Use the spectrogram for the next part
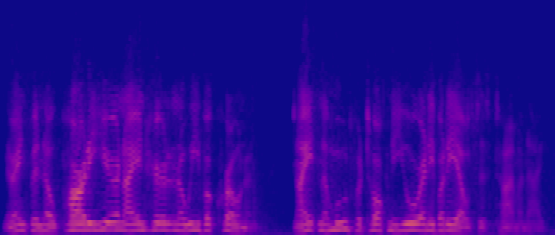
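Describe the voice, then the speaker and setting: A woman's voice: mid-range voice, rapid-fire, natural voice. Radio drama role: actress plays surly, suspicious woman, curt and folksy, ungrammatical. Muffled, hissy vintage sound. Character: surly, suspicious woman answering her door late at night. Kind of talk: old-time radio drama acting.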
